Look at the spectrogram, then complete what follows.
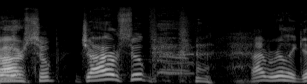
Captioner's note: laughs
